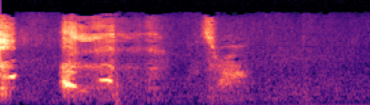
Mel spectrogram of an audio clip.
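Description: A young woman laughing breathily in a few short bursts that die away by about a second and a half in.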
